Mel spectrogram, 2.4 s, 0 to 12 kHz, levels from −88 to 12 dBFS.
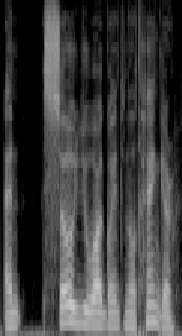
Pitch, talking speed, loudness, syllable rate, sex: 135 Hz, 170 wpm, -19 LUFS, 5.0 syllables/s, male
